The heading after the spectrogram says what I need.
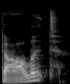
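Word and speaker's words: dalet: Now, the fourth letter in the alphabet is a dolllet.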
